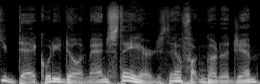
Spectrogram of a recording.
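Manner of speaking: put-on old man voice. Speaker quotes the old man who lives in his head: voicing that old man. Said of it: "there's an old man who lives in my head".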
